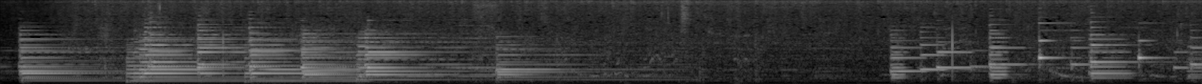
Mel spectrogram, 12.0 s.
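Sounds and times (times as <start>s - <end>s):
slow piano notes: 0.0s - 7.6s, 8.8s - 12.0s.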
